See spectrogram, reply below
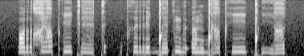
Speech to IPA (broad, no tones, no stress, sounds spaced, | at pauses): ɔ r χ ɛ̤ ʁ pʼ iː k ɾ ɛ̤ k | pʰ ɨ r ɪ ɡ͡ǃ ɛ k m b ʏ ʔ əː m ɡ͡ǃ i̤ ʁ pʰ iː ǃʼ i̤ ʁ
